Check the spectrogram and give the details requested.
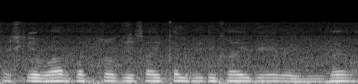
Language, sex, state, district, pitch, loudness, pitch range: Hindi, male, Haryana, Rohtak, 150 Hz, -15 LUFS, 150-155 Hz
